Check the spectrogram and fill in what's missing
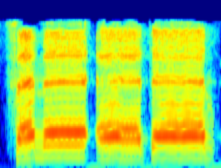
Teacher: قصرت المنفصل ووقفت بالحذف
